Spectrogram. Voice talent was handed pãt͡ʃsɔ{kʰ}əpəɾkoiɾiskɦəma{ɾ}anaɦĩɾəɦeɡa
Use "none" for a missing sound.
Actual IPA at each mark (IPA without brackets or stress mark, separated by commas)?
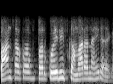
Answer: k, ɾ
